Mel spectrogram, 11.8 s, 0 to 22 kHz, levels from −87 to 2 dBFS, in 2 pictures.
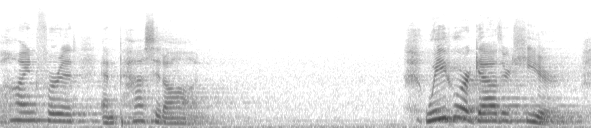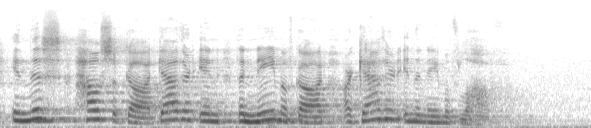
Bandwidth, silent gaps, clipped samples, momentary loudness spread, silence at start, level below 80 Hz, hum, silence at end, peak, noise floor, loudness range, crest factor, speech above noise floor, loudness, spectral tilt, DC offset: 14 kHz; none; under 0.1%; 12 LU; 0 s; -60 dBFS; none; 0.05 s; -18 dBFS; -60 dBFS; 8 LU; 18 dB; 26 dB; -34 LUFS; -5.5 dB/octave; under 0.1%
